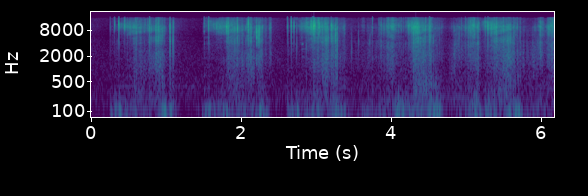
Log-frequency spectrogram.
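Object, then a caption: Rock-salt lamp. Long nails scratch and tap the rough sides of a solid pink Himalayan rock-salt lamp held in both hands. Quick bursts of bright, gritty scratching alternate with brief pauses, and soft low thumps from the taps sit underneath.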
